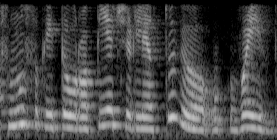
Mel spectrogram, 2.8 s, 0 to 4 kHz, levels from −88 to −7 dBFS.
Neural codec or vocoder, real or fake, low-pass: none; real; 3.6 kHz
